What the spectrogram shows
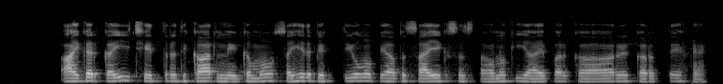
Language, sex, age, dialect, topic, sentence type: Hindi, male, 18-24, Kanauji Braj Bhasha, banking, statement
